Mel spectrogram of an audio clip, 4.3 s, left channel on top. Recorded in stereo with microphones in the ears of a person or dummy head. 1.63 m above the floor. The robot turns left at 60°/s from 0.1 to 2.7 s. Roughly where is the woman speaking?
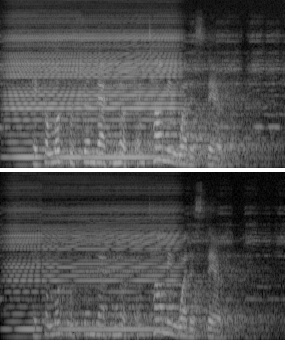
Behind left.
